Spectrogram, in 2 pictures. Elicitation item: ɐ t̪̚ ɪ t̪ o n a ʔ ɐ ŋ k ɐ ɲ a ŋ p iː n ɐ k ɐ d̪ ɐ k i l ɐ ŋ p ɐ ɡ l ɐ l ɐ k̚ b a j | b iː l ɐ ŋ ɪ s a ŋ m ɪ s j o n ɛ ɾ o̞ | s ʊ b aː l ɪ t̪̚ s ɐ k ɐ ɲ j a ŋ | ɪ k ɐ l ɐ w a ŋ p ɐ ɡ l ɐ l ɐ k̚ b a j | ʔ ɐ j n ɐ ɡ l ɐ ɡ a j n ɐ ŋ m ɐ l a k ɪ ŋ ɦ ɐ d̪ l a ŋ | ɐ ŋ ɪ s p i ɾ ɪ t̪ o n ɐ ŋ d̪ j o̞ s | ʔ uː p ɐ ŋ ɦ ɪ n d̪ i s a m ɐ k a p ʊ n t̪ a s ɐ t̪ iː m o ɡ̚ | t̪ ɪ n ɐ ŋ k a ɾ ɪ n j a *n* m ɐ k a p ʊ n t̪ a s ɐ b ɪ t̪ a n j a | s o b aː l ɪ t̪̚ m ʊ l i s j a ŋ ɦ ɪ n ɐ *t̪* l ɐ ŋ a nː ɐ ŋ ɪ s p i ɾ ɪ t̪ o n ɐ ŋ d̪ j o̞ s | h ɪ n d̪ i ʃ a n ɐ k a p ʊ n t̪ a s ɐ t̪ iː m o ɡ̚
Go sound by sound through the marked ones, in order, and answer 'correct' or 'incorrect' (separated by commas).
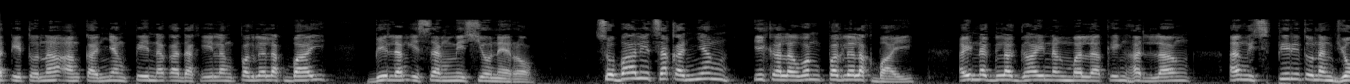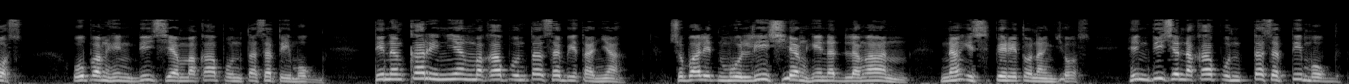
incorrect, incorrect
